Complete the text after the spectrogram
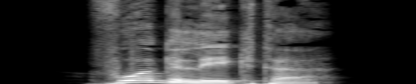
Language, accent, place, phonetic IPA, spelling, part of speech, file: German, Germany, Berlin, [ˈfoːɐ̯ɡəˌleːktɐ], vorgelegter, adjective, De-vorgelegter.ogg
- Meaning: inflection of vorgelegt: 1. strong/mixed nominative masculine singular 2. strong genitive/dative feminine singular 3. strong genitive plural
